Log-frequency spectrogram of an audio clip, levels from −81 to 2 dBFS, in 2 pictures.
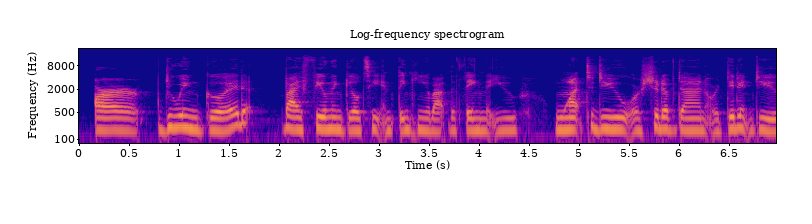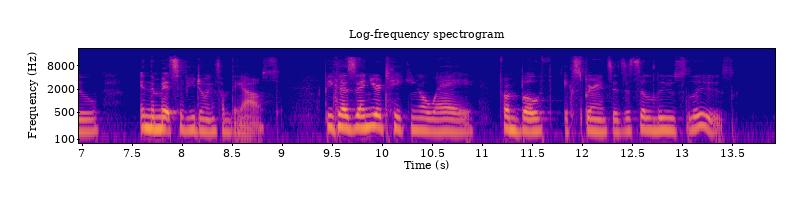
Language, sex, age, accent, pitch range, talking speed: English, female, 20-39, American, 170-200 Hz, 180 wpm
